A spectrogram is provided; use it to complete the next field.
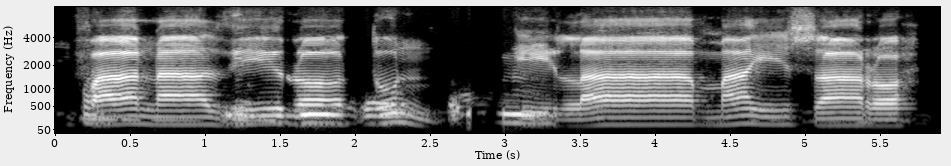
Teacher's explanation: Domah tanwin bertemu dengan huruf alif, bacaan izhar dibaca jelas.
